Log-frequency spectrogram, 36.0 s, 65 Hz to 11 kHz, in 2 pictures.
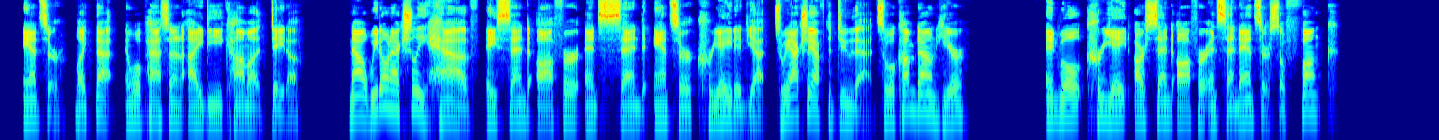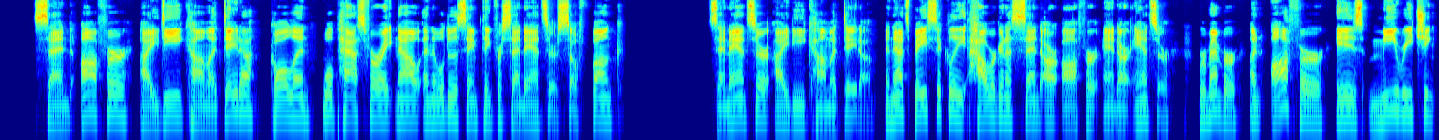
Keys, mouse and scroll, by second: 0.0-4.2 typing, 4.5 click, 6.0 click, 6.2 click, 6.6 click, 6.7 click, 6.9 ctrl+f, 7.5 click, 7.7 click, 7.9 ctrl+f, 9.1 click, 10.4-11.1 scroll down 3, 11.4 click, 12.0 Return, 12.2 Return, 12.3 BackSpace, 13.5 Return, 13.5 middle click, 13.5 \, 14.3 BackSpace, 15.5-29.0 typing, 23.0 Return, 29.0 Down, 29.1 Right, 29.8 Left, 30.1 Left, 30.5-32.8 typing.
